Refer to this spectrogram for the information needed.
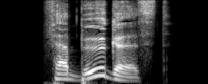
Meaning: second-person singular subjunctive I of verbiegen
- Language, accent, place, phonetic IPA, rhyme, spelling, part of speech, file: German, Germany, Berlin, [fɛɐ̯ˈbøːɡəst], -øːɡəst, verbögest, verb, De-verbögest.ogg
